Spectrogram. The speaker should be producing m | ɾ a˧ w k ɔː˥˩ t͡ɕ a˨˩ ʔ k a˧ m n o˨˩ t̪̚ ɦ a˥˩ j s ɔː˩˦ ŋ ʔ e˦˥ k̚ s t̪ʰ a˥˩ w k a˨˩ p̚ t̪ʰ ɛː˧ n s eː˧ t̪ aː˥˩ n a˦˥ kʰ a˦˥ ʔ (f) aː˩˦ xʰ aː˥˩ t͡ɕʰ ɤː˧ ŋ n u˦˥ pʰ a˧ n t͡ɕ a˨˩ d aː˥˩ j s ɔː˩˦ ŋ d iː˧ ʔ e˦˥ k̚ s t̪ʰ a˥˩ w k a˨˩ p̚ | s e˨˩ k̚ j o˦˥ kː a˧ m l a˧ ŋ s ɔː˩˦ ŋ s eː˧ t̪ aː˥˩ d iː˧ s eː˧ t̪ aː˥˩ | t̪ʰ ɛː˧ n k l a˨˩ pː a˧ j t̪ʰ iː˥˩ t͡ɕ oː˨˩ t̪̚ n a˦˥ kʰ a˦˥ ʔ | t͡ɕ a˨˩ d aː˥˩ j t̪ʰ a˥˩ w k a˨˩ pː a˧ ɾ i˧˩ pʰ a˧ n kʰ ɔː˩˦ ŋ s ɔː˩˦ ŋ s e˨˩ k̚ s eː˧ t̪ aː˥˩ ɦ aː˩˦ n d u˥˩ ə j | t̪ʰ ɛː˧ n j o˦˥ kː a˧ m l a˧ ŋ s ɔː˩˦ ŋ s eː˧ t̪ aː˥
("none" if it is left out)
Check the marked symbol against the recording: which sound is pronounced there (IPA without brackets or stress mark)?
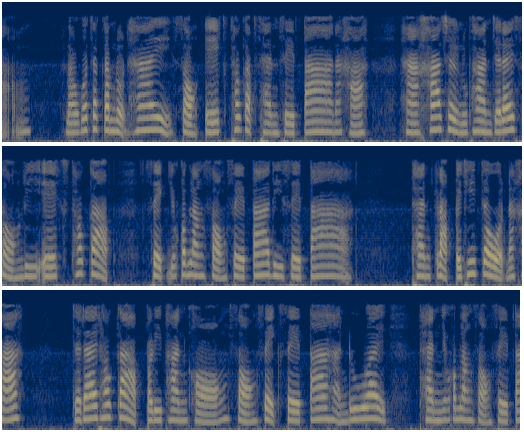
h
